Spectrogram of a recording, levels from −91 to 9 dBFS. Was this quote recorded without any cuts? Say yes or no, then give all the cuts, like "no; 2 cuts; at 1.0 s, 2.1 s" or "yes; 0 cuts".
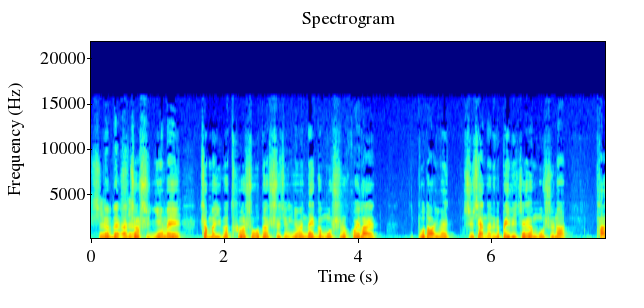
no; 1 cut; at 6.4 s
